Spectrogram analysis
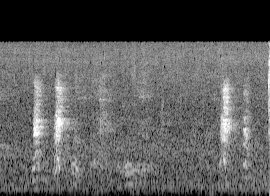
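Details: Seven-week-old Portuguese Water Dog puppies playing outside: short, high, yappy barks, a quick pair near the start, a pause, then two more near the end, over a soft steady background hiss.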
